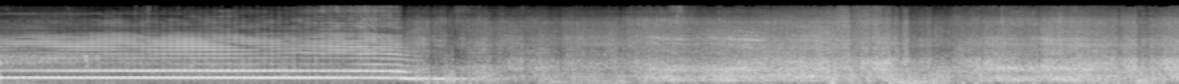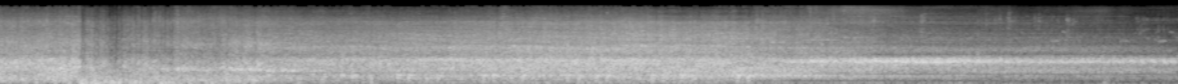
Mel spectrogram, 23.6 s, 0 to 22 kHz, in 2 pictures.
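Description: A WDM-3 series diesel locomotive's horn sounds one long, steady blast for about four seconds, then cuts off. After it comes the close rumble and clickety-clack of an electric local (EMU) train passing, with a steady high whine in the last few seconds.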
